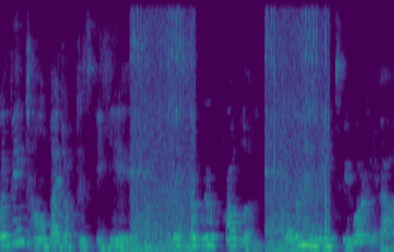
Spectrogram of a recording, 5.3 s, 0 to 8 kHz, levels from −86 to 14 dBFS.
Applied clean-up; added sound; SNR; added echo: classical method WPE with log-MMSE.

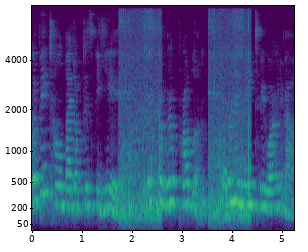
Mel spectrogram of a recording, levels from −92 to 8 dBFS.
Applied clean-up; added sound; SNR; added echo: none; Purr; 4 dB; reverberation time 0.6 s.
